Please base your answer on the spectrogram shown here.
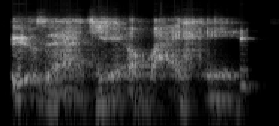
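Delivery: put-on breathy, scratchy old woman rasp; raspy whispered old woman. Shown as a demonstration. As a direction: redo it as a croaky hag. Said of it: "so I didn't do that right. It's more like a".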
